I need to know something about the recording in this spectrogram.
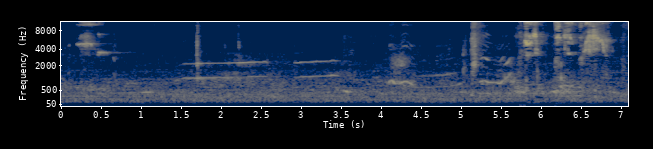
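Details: Dito, a baby macaque from Siem Reap Province, crying because he cannot wait for milk: a run of thin level whimpers, then shorter upward-bending cries amid rustling and clicking noises.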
